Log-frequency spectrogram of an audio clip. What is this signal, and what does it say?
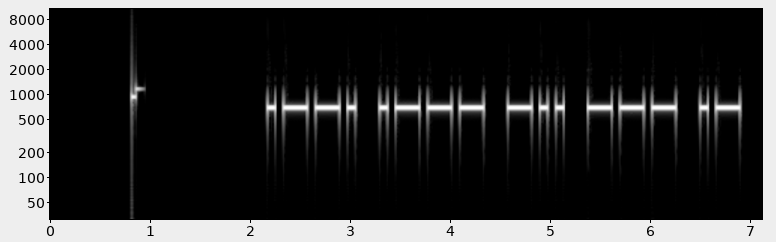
Morse code, heard as a keyed tone, about 15 wpm, 690 Hz. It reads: PJDOA
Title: Code Groups - 5 Letters - 15wpm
